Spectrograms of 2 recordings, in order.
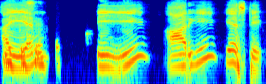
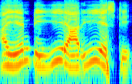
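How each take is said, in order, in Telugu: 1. అక్షరాలను నెమ్మదిగా, విడివిడిగా చెప్పారు. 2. అక్షరాలను వేగంగా, చిన్న చిన్న భాగాలుగా చెప్పారు. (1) "నేను చెప్పే విధానం చూసుకో" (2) "ఇంకొంచెం ఫాస్ట్"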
